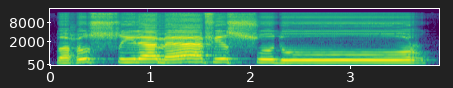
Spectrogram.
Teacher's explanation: واو حرف مدہ ہے, ایک الف کے برابر کھینچ کر پڑھیں گے. آخر میں را ہے, اس را کو پر پڑھیں گے, موٹا پڑھیں گے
